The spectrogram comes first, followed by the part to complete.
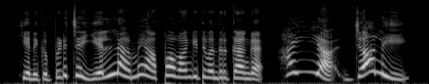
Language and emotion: Tamil, happy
